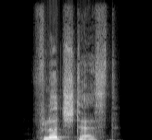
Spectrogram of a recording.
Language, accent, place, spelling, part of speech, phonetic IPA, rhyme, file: German, Germany, Berlin, flutschtest, verb, [ˈflʊt͡ʃtəst], -ʊt͡ʃtəst, De-flutschtest.ogg
- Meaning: inflection of flutschen: 1. second-person singular preterite 2. second-person singular subjunctive II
